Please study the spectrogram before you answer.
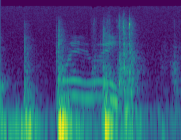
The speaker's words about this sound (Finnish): Mun tarvii avata ovi.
